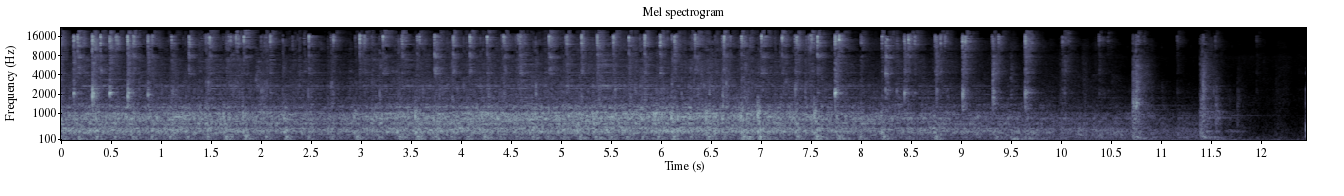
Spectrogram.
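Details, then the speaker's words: Hunter ceiling fan from a scrap pile, on low speed: loud rapid uneven ticking and rattling, about three per second, slowing and fading as the fan winds down; worn fan bearings. "all right here's low speed I think this is low yeah this is a low so loud yeah after this video it's going in the trash"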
